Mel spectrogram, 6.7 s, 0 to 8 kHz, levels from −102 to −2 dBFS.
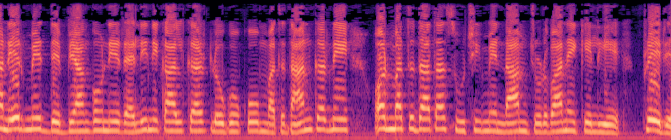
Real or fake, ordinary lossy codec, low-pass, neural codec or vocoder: real; none; 7.2 kHz; none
